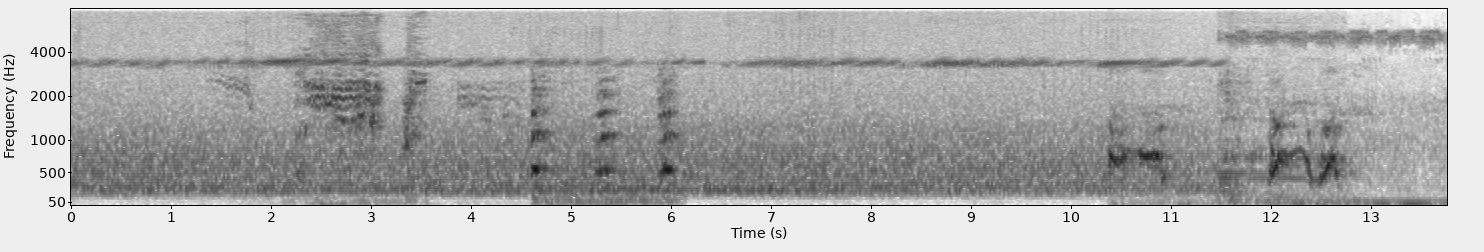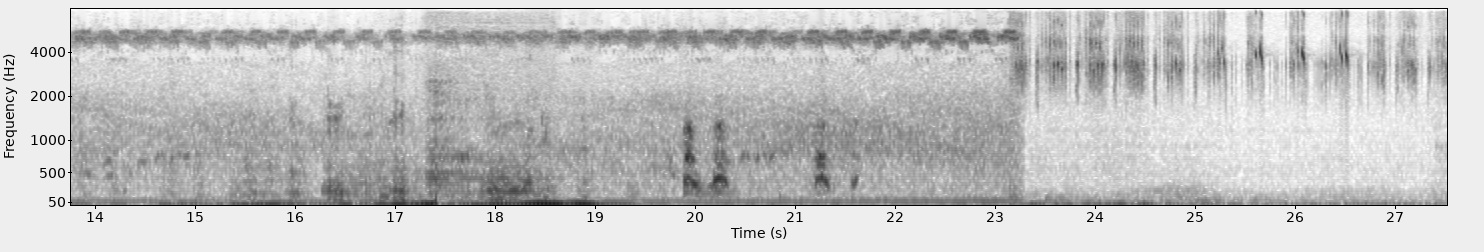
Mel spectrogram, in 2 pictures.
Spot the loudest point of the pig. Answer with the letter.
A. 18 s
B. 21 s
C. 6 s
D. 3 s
D.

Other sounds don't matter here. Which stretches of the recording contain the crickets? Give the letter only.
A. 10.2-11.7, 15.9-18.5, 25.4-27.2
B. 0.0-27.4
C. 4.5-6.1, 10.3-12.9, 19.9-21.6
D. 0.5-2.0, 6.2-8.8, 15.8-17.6
B.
